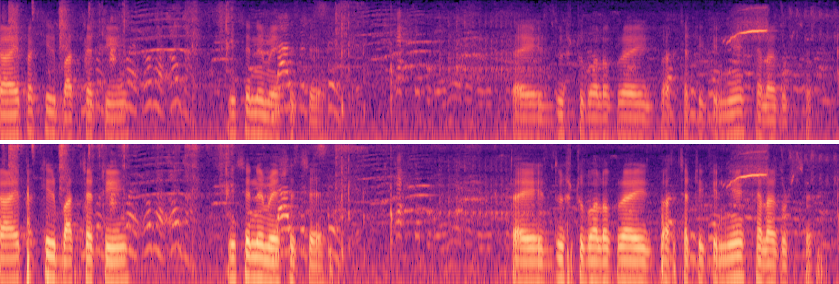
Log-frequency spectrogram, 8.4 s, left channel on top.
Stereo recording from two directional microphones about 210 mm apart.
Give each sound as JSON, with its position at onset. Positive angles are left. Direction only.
{"t": 0.0, "sound": "speech", "side_deg": -45}
{"t": 2.3, "sound": "speech", "side_deg": -45}
{"t": 5.1, "sound": "speech", "side_deg": -45}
